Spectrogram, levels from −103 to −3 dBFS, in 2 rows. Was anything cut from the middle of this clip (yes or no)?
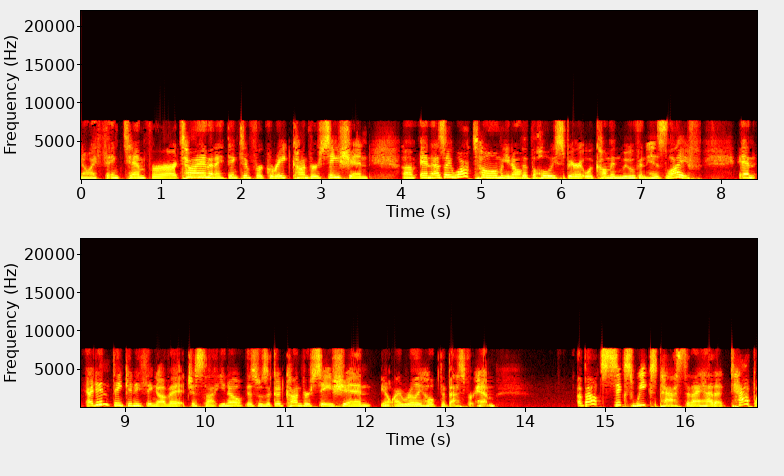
yes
